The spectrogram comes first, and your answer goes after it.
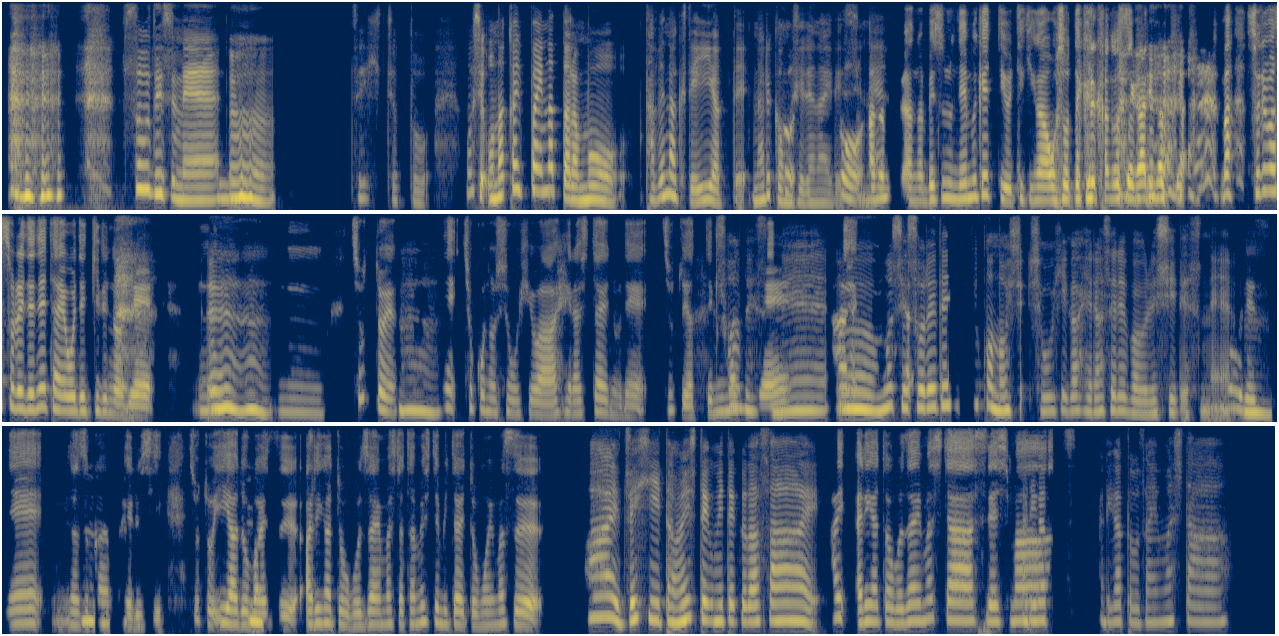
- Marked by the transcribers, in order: chuckle; other background noise; laugh
- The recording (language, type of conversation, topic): Japanese, advice, 日々の無駄遣いを減らしたいのに誘惑に負けてしまうのは、どうすれば防げますか？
